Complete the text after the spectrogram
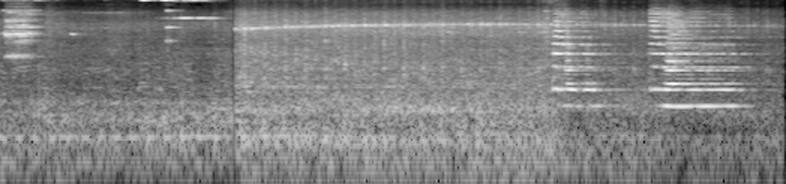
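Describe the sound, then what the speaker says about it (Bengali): A train pulls out of Wellington station toward Coonoor on a hill railway, with a continuous low rumble of wheels and carriages and a long high squeal, followed by repeated horn toots near the end. "ওয়েলিংটন স্টেশন ছেড়ে যাচ্ছি আমরা আমাদের গন্তব্যের উদ্দেশ্যে।"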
